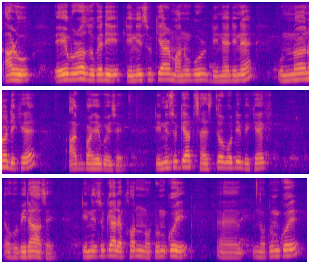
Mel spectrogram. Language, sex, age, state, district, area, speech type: Assamese, male, 18-30, Assam, Tinsukia, urban, spontaneous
